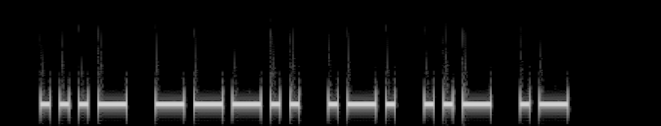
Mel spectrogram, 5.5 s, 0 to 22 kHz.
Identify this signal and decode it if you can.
Morse code, heard as a keyed tone, about 15 wpm, 700 Hz. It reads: V8RUA
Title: Code Groups - 5 Letter:Numbers - 15wpm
